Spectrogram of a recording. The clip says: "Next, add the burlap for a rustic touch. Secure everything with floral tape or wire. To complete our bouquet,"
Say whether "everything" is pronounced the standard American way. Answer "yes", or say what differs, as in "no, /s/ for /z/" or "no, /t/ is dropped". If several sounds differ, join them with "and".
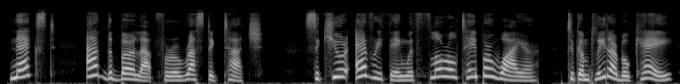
yes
